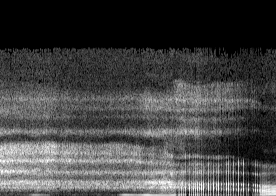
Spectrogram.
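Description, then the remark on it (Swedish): A long, slow breath pushed out through the mouth during a guided breathing exercise, after a deep breath in through the nose, airy and steady, turning into a rough, fluttering rasp toward the end before trailing off. No talking. “Och så andas vi långsamt ut genom munnen.”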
